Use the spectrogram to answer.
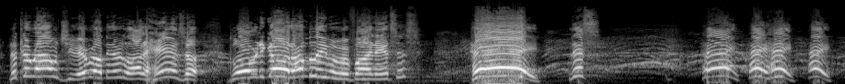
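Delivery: high, loud revival shouting; exuberant full-force preaching. Real, not acted. Preacher telling believers they just got it, exuberant shout.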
